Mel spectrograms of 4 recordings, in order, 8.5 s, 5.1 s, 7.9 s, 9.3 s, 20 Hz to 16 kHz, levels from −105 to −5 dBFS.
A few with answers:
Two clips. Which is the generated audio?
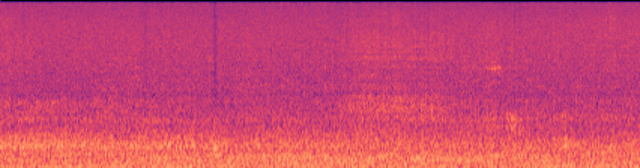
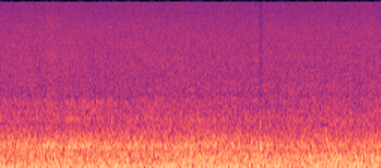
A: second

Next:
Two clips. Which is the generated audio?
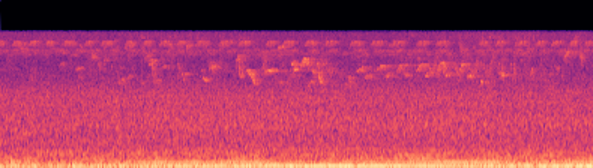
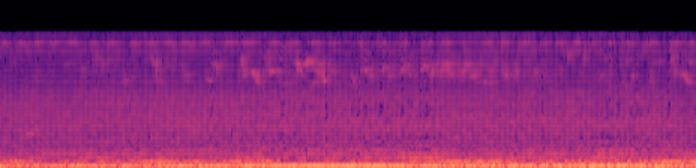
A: second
